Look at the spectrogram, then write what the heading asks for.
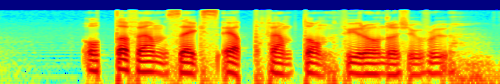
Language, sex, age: Swedish, male, 25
